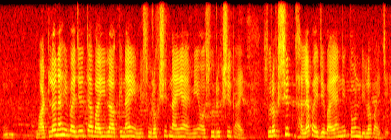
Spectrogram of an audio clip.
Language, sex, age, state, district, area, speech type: Marathi, female, 30-45, Maharashtra, Wardha, rural, spontaneous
